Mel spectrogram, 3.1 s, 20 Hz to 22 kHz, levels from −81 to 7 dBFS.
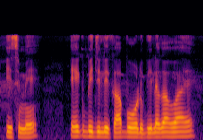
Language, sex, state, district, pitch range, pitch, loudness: Hindi, male, Uttar Pradesh, Saharanpur, 125-135 Hz, 130 Hz, -15 LUFS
